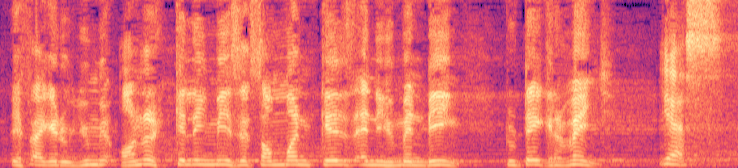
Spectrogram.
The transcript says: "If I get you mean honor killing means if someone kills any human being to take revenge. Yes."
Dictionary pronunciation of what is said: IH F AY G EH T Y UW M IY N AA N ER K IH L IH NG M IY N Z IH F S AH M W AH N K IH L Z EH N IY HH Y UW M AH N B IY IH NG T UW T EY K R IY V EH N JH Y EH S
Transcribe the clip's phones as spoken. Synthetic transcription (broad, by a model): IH F AY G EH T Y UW M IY AA N ER K IH L IH NG M IY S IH S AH M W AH N K IH L Z EH N IY HH Y UW M AH N B IY IH NG T UW T EY K R IY V EH N JH Y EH S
